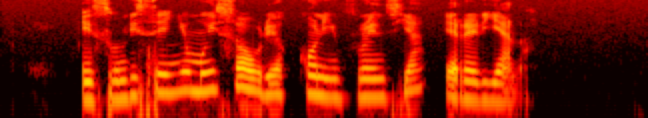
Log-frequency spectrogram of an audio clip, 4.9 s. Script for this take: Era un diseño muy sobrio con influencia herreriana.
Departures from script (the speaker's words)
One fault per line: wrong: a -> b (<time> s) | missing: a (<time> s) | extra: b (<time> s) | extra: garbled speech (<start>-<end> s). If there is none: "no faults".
wrong: Era -> Es (0.6 s)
